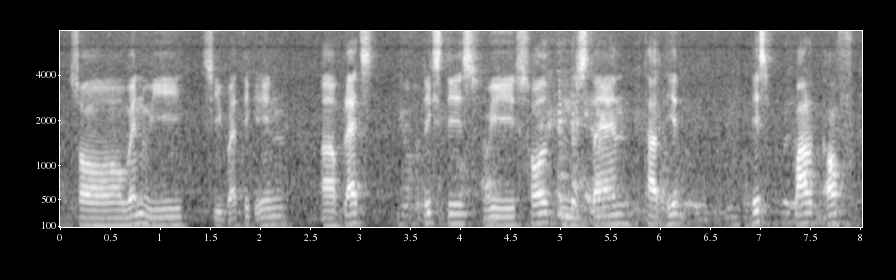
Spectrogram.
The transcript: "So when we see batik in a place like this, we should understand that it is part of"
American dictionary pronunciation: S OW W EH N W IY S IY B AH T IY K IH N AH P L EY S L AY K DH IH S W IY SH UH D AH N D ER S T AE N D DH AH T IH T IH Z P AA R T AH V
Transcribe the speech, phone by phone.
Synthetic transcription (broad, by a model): S OW W EH N W IY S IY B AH T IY K IH N AH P L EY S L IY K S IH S W IY S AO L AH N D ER S T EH N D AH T IH T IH S P AA R T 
